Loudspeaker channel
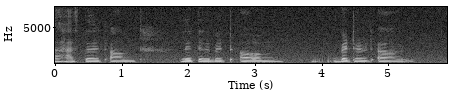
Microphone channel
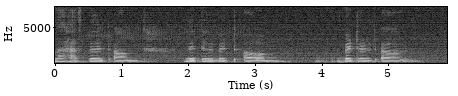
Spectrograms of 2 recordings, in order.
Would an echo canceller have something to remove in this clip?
Yes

